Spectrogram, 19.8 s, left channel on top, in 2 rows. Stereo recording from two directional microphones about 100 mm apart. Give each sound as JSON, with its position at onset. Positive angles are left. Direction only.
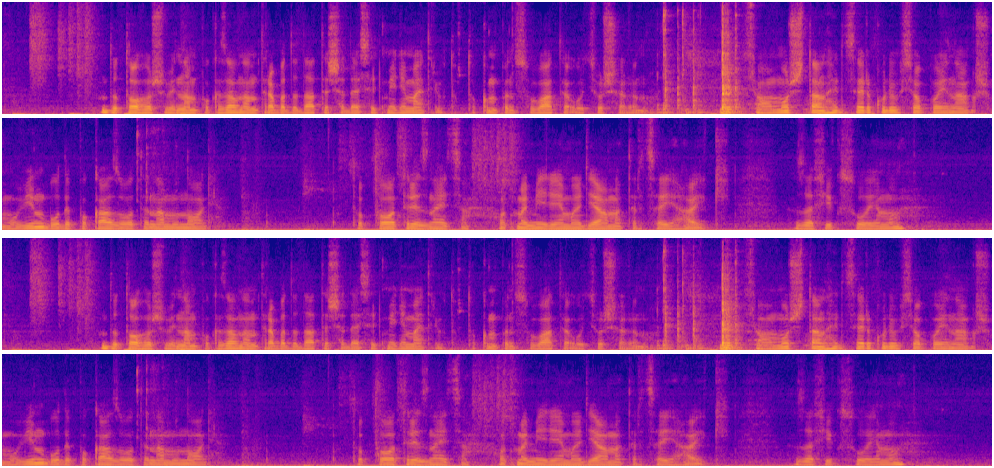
{"t": 0.9, "sound": "speech", "side_deg": 20}
{"t": 13.4, "sound": "speech", "side_deg": 25}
